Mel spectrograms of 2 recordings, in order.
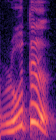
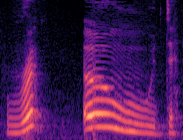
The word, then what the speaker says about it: road: 친구들, 로드 아니고 road. o 발음을 해줘야 돼요.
